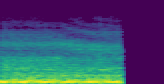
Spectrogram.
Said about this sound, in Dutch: Wat een romantisch geluidje op de achtergrond. Ja, dat was de aggregaat. Of, eh, of eh, nee, de ambulance die stond daar stationair te draaien. En eh, die moest de airco aanhouden, geloof ik.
